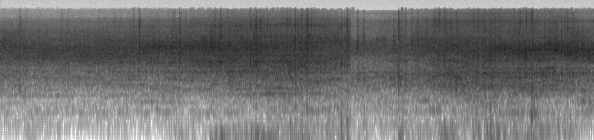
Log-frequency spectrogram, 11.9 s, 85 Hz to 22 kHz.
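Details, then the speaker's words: Realtrack Class 156 model loco (RT156-312) after axle repair, on the layout at slow and fast speeds: light even whirring of motor and wheels rising and falling with speed, no squeal; fixed. "I'm gonna let this run for a couple of minutes, and then we'll show it to you again, just going real slow and real fast on this section of the layout, so you can see that it really is fixed after letting it run for about 5 or 10 minutes."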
